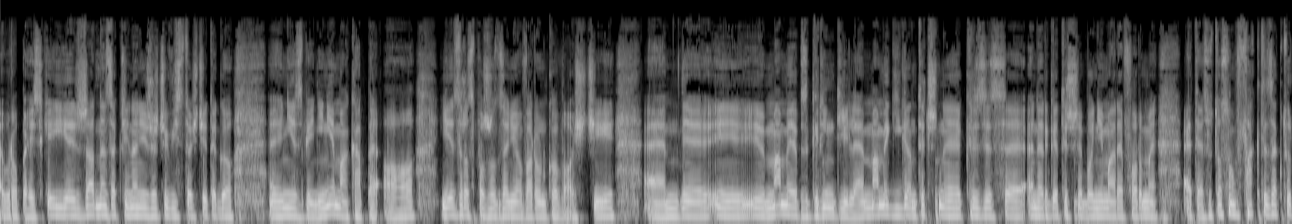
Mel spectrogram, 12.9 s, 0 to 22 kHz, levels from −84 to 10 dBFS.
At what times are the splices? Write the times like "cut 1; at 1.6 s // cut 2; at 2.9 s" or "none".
cut 1; at 8.0 s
